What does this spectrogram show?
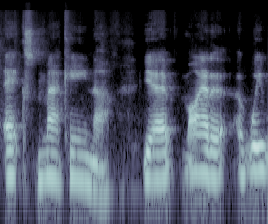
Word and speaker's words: ex machina: can like sense that art clothes says it's pronounced ex machina yeah i had a we were going to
